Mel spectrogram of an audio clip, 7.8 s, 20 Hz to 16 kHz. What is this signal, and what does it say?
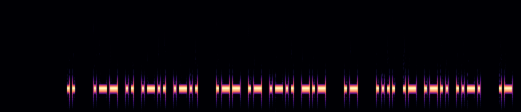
Morse code, heard as a keyed tone, about 32 wpm, 700 Hz. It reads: I WILL WALK A HALF A
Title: Sentences from Top 1000 Words - Review Part 1 - 30wpm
